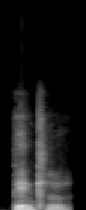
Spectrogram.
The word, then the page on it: pintle: Indian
